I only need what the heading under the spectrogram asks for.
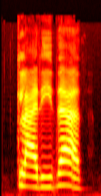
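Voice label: "claridad", Spanish, female, slow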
